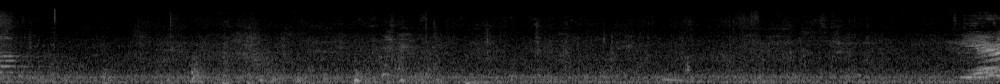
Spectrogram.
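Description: An audience murmurs and rustles quietly in a large hall.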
